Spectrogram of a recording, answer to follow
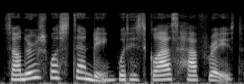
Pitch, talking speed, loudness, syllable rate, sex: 230 Hz, 195 wpm, -17 LUFS, 4.7 syllables/s, female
